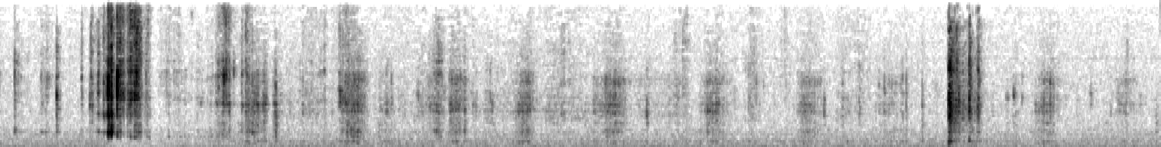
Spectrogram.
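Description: Crunchy Doritos chips being bitten and chewed close up during a Subway sandwich meal, with two sharp crunches and quieter chewing and rustling between them, no talk.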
